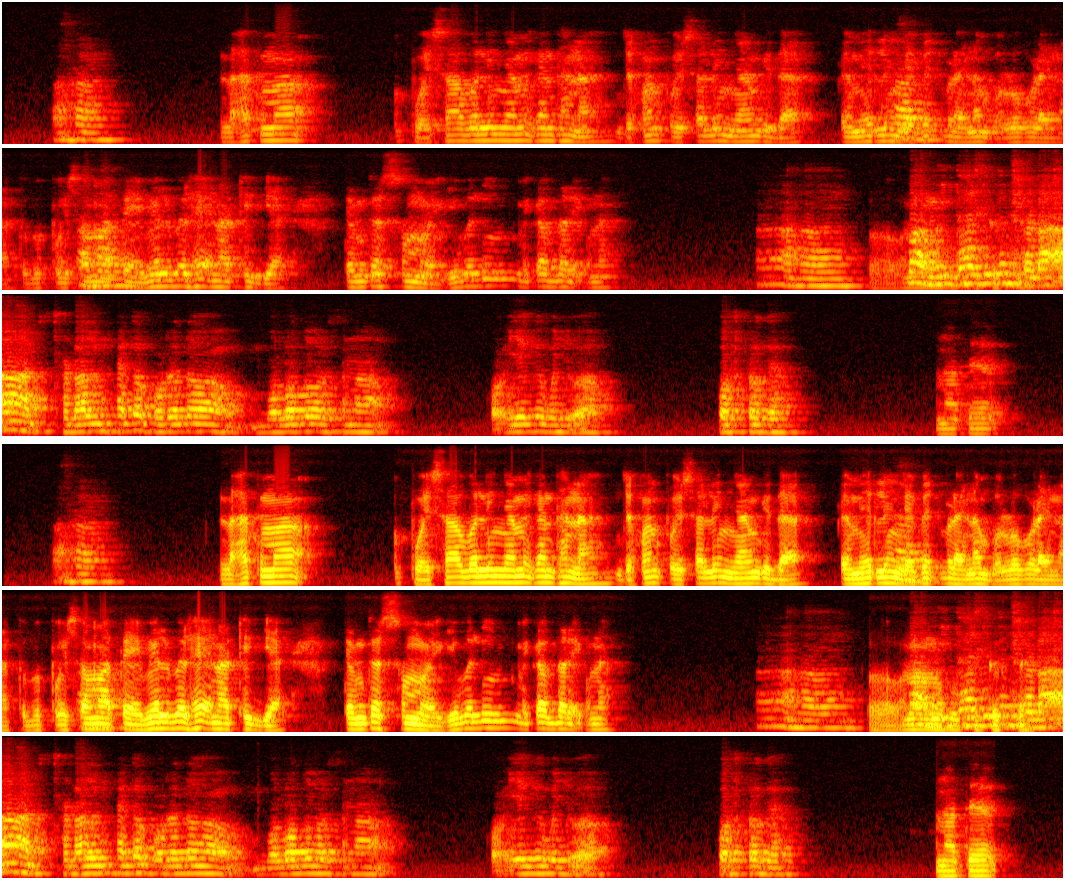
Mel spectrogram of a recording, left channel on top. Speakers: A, in the centre; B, on the right.
A: ᱟᱼᱦᱟᱸ
B: ᱞᱟᱦᱟ ᱛᱮᱢᱟᱜ ᱯᱚᱭᱥᱟ ᱵᱟᱞᱤᱧ ᱧᱟᱢᱮᱫ ᱠᱟᱱ ᱛᱟᱦᱮᱱᱟ ᱡᱚᱠᱷᱚᱱ ᱯᱚᱭᱥᱟ ᱞᱤᱧ ᱧᱟᱢ ᱠᱮᱫᱟ ᱠᱟᱹᱢᱤ ᱨᱮᱞᱤᱧ
A: ᱦᱳᱭ
B: ᱞᱮᱵᱮᱫ ᱵᱟᱲᱟᱭᱱᱟ ᱵᱚᱞᱚ ᱵᱟᱲᱟᱭᱱᱟ ᱛᱚᱵᱮ ᱯᱚᱭᱥᱟ
A: ᱦᱳᱭ
B: ᱢᱟ ᱛᱮ ᱮᱵᱮᱞᱼᱮᱵᱮᱞ ᱦᱮᱡ ᱮᱱᱟ ᱴᱷᱤᱠ ᱜᱮᱭᱟ ᱛᱤᱱᱴᱟ ᱥᱚᱢᱚᱭ ᱜᱮ ᱵᱟᱹᱞᱤᱧ ᱢᱮᱠᱟᱯ ᱫᱟᱲᱮᱭᱟᱜ ᱠᱟᱱᱟ᱾
A: ᱚ ᱦᱳᱭ
B: ᱛᱚ ᱚᱱᱮ
A: ᱵᱟᱝ
B: ᱚᱱᱟ
A: ᱢᱤᱫ
B: ᱠᱚ
A: ᱫᱷᱟᱣ
B: ᱠᱷᱟᱹᱛᱤᱨ
A: ᱡᱩᱫᱤᱢ
B: ᱛᱮ
A: ᱪᱷᱟᱰᱟᱜ ᱟ ᱪᱷᱟᱰᱟ ᱞᱮᱱᱠᱷᱟᱡ ᱫᱚ ᱯᱚᱨᱮ ᱫᱚ ᱵᱚᱞᱚ ᱫᱚ ᱥᱮᱱᱟᱜ ᱤᱭᱟᱹ ᱜᱮ ᱵᱩᱡᱩᱜᱼᱟ ᱠᱚᱥᱴᱚ ᱜᱮ
B: ᱚᱱᱟᱛᱮ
